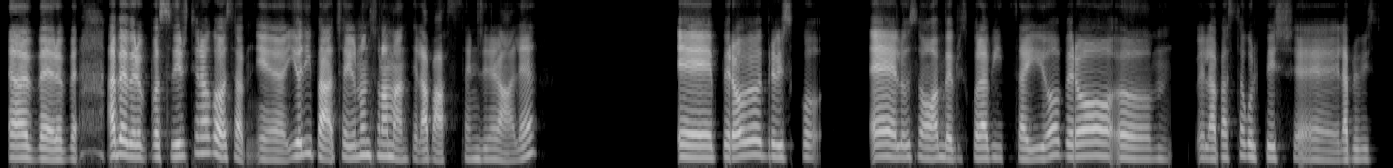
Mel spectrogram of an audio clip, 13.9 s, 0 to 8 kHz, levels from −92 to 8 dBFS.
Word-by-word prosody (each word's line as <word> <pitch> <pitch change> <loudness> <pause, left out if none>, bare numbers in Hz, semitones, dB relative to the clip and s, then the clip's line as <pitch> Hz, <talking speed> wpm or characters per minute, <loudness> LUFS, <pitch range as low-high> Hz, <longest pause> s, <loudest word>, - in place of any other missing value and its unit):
È 205 -1 +5
vero, 175 -1 +3
è - - -6
ve 180 -1 -6 0.3
vabbè 245 +2 +7
però, 215 -2 +4
posso 215 0 -4
dirti 225 +5 -1
una 285 0 +1
cosa? 210 -7 +1
Ehm, 170 -3 -2
io 230 +2 +3
di 275 +2 -6
pa - - +4
cioè 215 - -5
io 205 - -1
non 245 +2 -1
sono 235 -1 -1
amante 180 -4 -2
la 175 -1 +1
pasta 165 +2 -5
in 185 +1 -10
generale 180 - -5 1.4
e 205 -2 +7
però 210 0 +2 0.2
preferisco 215 -1 -6 0.5
eh 220 0 +6
lo 210 +1 -5
so, 215 0 -10
vabbè, 190 +1 0
preferisco 185 +2 -17
la 195 0 +3
pizza 195 -1 -11
io, 195 +7 -2
però, 220 -4 +1
ehm, 185 -1 -18 0.4
la 185 -1 -2
pasta 210 +3 -8
col 220 -3 -5
pesce 180 -5 -8
la 170 - 0
preferisco 180 0 -14
205 Hz, 180 wpm, -21 LUFS, 185-220 Hz, 1.4 s, vabbè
